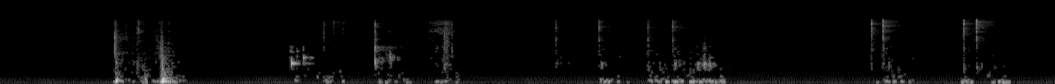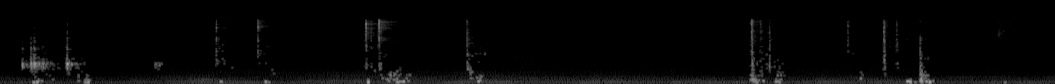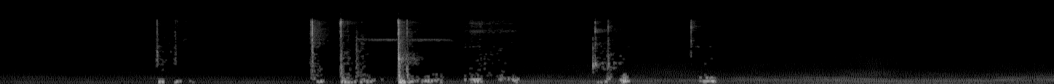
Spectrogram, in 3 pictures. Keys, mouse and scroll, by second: 5.4 click, 5.4-6.9 middle drag, 6.9 scroll up 1, 8.6 click, 10.7-11.3 scroll up 1, 12.6-14.1 middle drag, 14.1 click, 18.0 click, 18.0 5, 19.2 0, 22.5 0, 23.3 Tab, 24.1 typing, 24.9 Return, 26.4-27.1 scroll down 1, 27.1-30.2 middle drag.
